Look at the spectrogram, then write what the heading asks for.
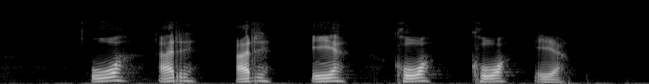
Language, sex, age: Norwegian, male, 32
